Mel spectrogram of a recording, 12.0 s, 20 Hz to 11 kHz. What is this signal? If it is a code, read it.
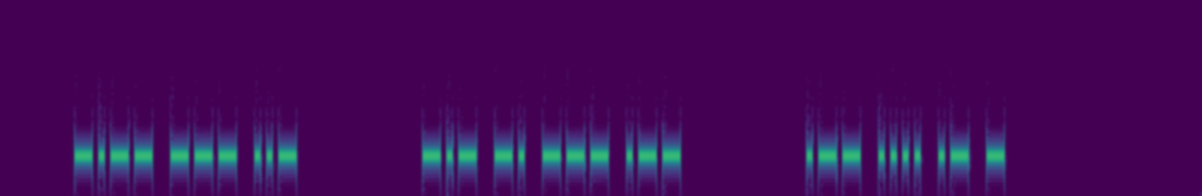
Morse code, heard as a keyed tone, about 21 wpm, 700 Hz. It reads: YOU KNOW WHAT
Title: 3x Word-Spacing - Sets of 3 Words - 20wpm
